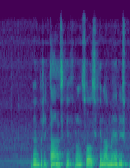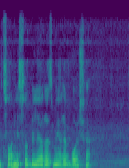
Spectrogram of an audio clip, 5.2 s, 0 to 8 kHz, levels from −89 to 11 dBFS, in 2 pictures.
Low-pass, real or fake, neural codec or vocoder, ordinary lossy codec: 7.2 kHz; fake; autoencoder, 48 kHz, 128 numbers a frame, DAC-VAE, trained on Japanese speech; none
